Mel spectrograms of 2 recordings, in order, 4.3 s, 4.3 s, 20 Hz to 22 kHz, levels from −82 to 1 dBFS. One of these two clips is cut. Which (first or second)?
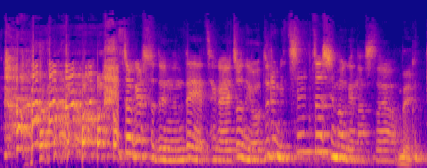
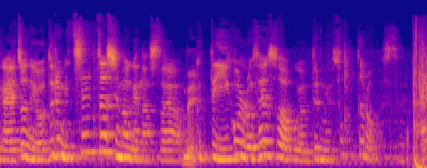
first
